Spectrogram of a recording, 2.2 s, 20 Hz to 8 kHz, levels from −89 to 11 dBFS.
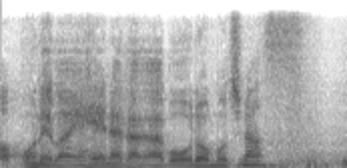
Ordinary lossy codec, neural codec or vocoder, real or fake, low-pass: none; codec, 16 kHz, 0.5 kbps, X-Codec, HuBERT features, trained on LibriSpeech; fake; 7.2 kHz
